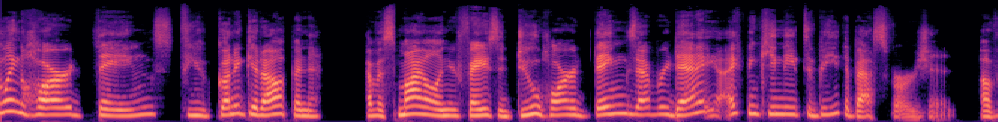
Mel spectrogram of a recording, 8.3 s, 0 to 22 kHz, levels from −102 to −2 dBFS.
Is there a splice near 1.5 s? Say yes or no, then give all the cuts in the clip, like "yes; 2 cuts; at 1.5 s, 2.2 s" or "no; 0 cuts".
yes; 1 cut; at 1.5 s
